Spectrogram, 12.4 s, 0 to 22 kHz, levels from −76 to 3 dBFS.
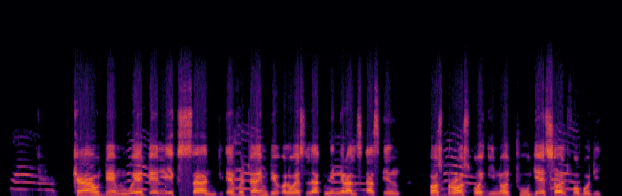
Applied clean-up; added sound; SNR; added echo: none; Meow; 15 dB; none.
